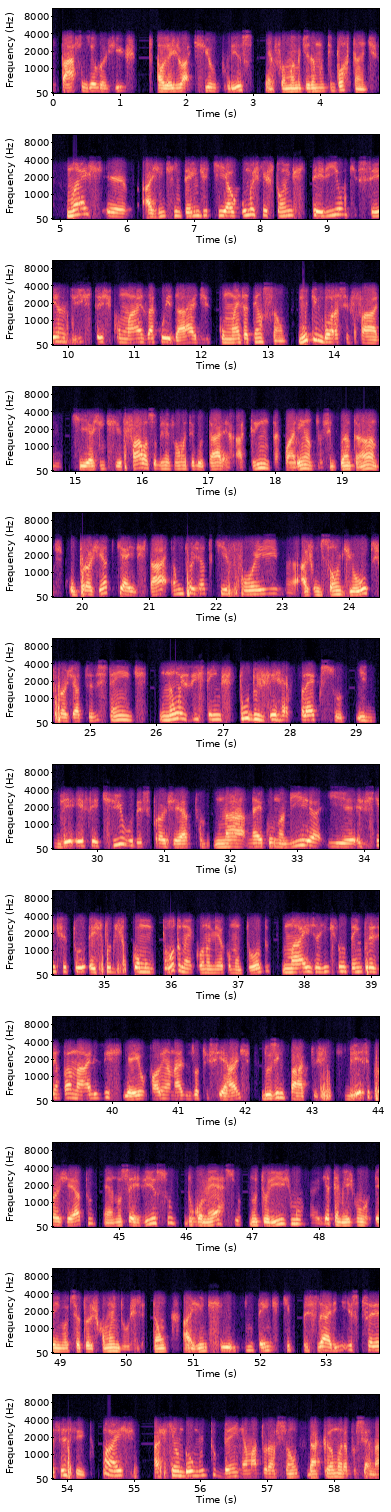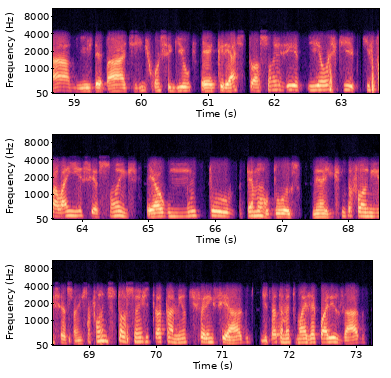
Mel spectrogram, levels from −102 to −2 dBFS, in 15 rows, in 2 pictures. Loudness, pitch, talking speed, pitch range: -15 LUFS, 150 Hz, 155 wpm, 125-170 Hz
